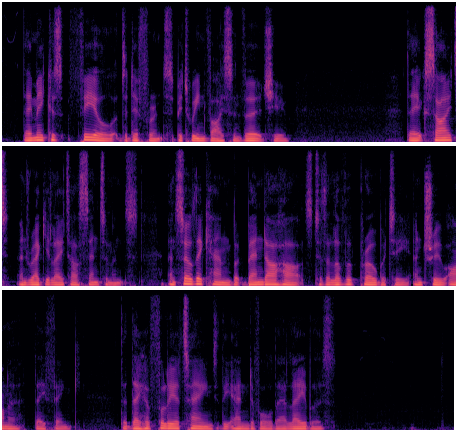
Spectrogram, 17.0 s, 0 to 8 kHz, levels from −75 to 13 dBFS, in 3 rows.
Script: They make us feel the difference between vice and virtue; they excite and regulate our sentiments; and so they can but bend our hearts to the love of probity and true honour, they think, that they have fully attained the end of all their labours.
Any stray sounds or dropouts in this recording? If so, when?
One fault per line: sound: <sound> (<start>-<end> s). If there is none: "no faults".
no faults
